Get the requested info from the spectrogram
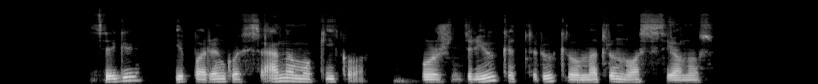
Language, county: Lithuanian, Kaunas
